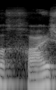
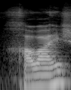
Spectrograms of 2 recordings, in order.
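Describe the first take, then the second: First: ख्वाहिश as khaa-hish; silent waw. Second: ख्वाहिश with waw sounded, kha-waa-hish; as written. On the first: Teacher gives the correct reading, ख्वाहिश as khaa-hish. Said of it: "को ख्वाहिश पढ़ेंगे". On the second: Teacher quotes the spelling, ख्वाहिश as kha-waa-hish. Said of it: "लिखा हुआ है". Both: Shown as a demonstration.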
